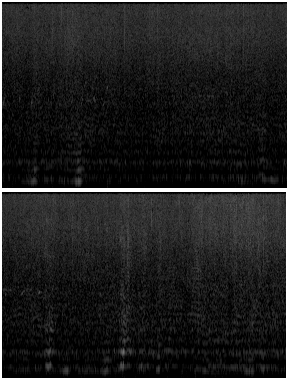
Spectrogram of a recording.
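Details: Honey bees of a colony housed in an old trash can hum continuously, the even drone punctuated by several short swells as single bees fly past close by.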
